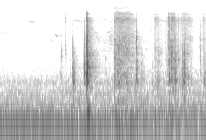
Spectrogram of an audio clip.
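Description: Stampin' Up sliding paper trimmer cutting a sheet of patterned paper: a few sharp clicks as the paper and cutting head are set, then two short scraping passes of the blade along its rail in the second half.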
